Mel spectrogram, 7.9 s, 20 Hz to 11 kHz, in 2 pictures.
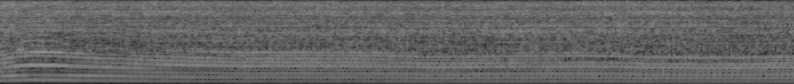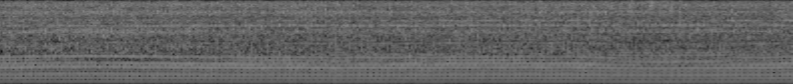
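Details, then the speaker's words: Ported 66cc chainsaw cutting wood in a shootout: holds a high, steady scream through the whole cut with barely any sag under load; strong, healthy pull. "hmm here's the chips we're pulling okay that thing's an absolute monster"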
